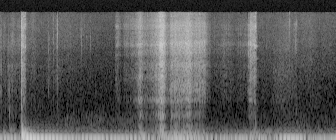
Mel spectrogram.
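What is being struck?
Floral foam block.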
